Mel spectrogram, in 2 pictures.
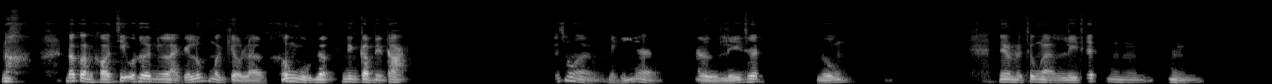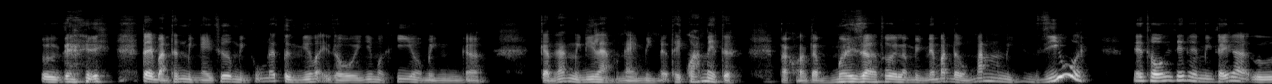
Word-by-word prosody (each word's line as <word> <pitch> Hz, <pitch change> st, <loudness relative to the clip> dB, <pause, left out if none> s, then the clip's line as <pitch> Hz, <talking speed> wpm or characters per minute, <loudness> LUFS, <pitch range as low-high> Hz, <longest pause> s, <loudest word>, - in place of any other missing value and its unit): nó -, -, 0 dB, 0.5 s
nó 155 Hz, -, +6 dB
còn 120 Hz, -, +5 dB
khó 120 Hz, +1 st, +4 dB
chịu -, -, +2 dB
hơn 135 Hz, -2 st, +6 dB
là 115 Hz, -5 st, 0 dB
cái 110 Hz, -, 0 dB
lúc 150 Hz, +4 st, 0 dB
mà, 110 Hz, -, -2 dB
kiểu -, -, +3 dB
là, 95 Hz, 0 st, -1 dB, 0.2 s
không 150 Hz, -1 st, +2 dB
ngủ 115 Hz, -6 st, +1 dB
được 115 Hz, -1 st, +4 dB
nhưng 130 Hz, 0 st, -2 dB
cầm 105 Hz, -, +5 dB
điện 105 Hz, -2 st, -4 dB
thoại. -, -, +1 dB, 1.5 s
Nói 140 Hz, -, -15 dB
chung 175 Hz, -3 st, -3 dB
là 110 Hz, -, -4 dB, 0.2 s
mình 95 Hz, -2 st, -13 dB
nghĩ 95 Hz, -, -6 dB
là -, -, -3 dB, 0.5 s
ừ, 95 Hz, -3 st, 0 dB
lý 100 Hz, +4 st, 0 dB
thuyết, 130 Hz, 0 st, +4 dB, 0.6 s
đúng. 100 Hz, +4 st, -2 dB, 1.5 s
Nên 125 Hz, -2 st, +1 dB
nói 105 Hz, -, -3 dB
chung 125 Hz, -1 st, 0 dB
là 105 Hz, -3 st, -1 dB
lý 100 Hz, +1 st, -3 dB
thuyết 150 Hz, -, -1 dB
ừm, 110 Hz, +5 st, -10 dB, 0.2 s
ừm. 100 Hz, -2 st, -6 dB, 1.1 s
Ừ, 115 Hz, -3 st, +4 dB
đấy. 125 Hz, +2 st, +3 dB, 0.4 s
Tại -, -, +9 dB
bản -, -, +3 dB
thân 130 Hz, 0 st, -2 dB
mình 110 Hz, -4 st, -4 dB
ngày 100 Hz, -1 st, -3 dB
xưa 135 Hz, +6 st, +4 dB
mình 110 Hz, -4 st, -6 dB
cũng 140 Hz, -, -10 dB
đã 150 Hz, -, -3 dB
từng 110 Hz, -4 st, +1 dB
như 115 Hz, +3 st, 0 dB
vậy -, -, -4 dB
rồi, 100 Hz, 0 st, -1 dB
nhưng 120 Hz, +2 st, -5 dB
mà 110 Hz, -, -6 dB
khi 125 Hz, +3 st, -6 dB
mà 105 Hz, -, -4 dB
mình, 95 Hz, -1 st, -7 dB
à, 90 Hz, -1 st, -4 dB, 0.6 s
cảm -, -, +1 dB
giác 130 Hz, +3 st, -1 dB
mình 115 Hz, -6 st, -2 dB
đi 120 Hz, -, +2 dB
làm 110 Hz, -6 st, +2 dB
một 90 Hz, -, -12 dB
ngày 85 Hz, -1 st, -2 dB
mình 90 Hz, -1 st, -7 dB
đã -, -, -3 dB
thấy 110 Hz, -, -3 dB
quá 125 Hz, 0 st, -2 dB
mệt 145 Hz, -4 st, +2 dB
rồi -, -, +3 dB, 0.5 s
và -, -, -1 dB
khoảng -, -, -5 dB
tầm 90 Hz, -1 st, -2 dB
10:00 130 Hz, 0 st, +5 dB
thôi 130 Hz, -2 st, +3 dB
là 115 Hz, -, +1 dB
mình 105 Hz, -2 st, -6 dB
đã 115 Hz, -, 0 dB
bắt 140 Hz, +2 st, -3 dB
đầu 95 Hz, -, 0 dB
mắt 145 Hz, -, -4 dB, 0.2 s
mình 115 Hz, 0 st, -9 dB
díu 125 Hz, -, +6 dB
rồi. -, -, +6 dB, 0.5 s
Thế -, -, +2 dB
thôi, 170 Hz, +1 st, +7 dB
thế 190 Hz, -, +3 dB
là 170 Hz, -4 st, 0 dB
mình 130 Hz, -3 st, -5 dB
thấy -, -, +4 dB
là, 170 Hz, -2 st, +1 dB
ừ, 115 Hz, -, -4 dB
115 Hz, 220 wpm, -24 LUFS, 100-130 Hz, 1.5 s, Tại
